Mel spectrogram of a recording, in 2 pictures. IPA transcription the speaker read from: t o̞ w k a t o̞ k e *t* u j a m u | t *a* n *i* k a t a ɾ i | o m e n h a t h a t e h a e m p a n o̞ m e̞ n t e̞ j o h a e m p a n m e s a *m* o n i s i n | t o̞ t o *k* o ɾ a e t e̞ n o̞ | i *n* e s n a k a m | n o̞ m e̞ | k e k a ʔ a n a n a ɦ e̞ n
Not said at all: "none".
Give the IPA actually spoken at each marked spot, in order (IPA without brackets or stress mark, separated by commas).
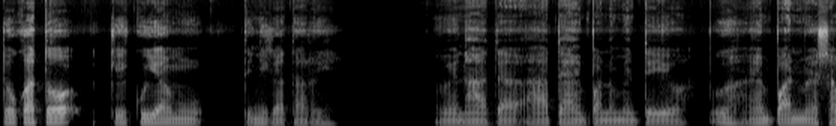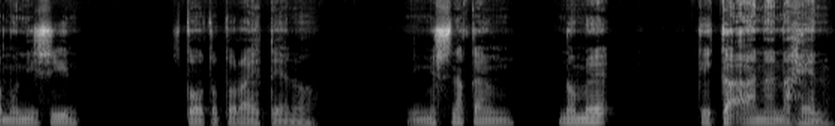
k, i, i, m, t, m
